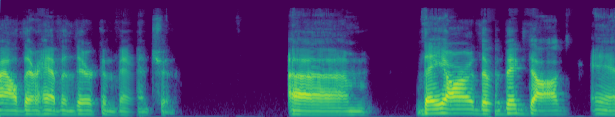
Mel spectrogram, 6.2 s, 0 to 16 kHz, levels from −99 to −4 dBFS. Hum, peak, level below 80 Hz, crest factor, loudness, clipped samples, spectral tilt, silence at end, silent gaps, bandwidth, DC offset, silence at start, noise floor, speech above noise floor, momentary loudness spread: none; -4 dBFS; -64 dBFS; 18 dB; -20 LUFS; under 0.1%; -6 dB/octave; 0 s; none; 11 kHz; under 0.1%; 0 s; -84 dBFS; 64 dB; 19 LU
